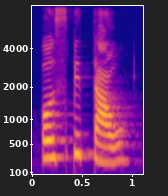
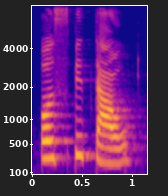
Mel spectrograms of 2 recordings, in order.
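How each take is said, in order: No difference in how they are said.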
